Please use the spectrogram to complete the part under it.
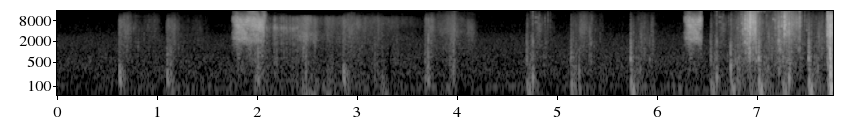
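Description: Footsteps crunch across grass.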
